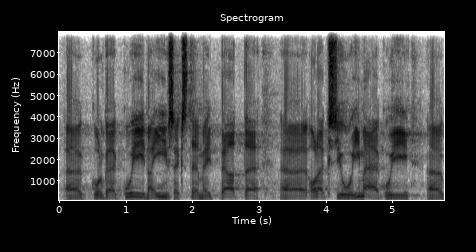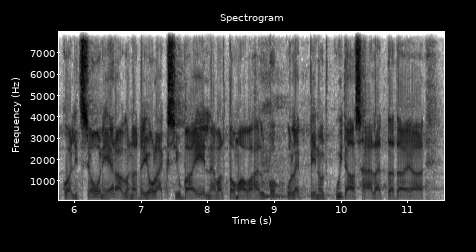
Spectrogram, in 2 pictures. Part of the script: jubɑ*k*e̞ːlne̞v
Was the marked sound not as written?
yes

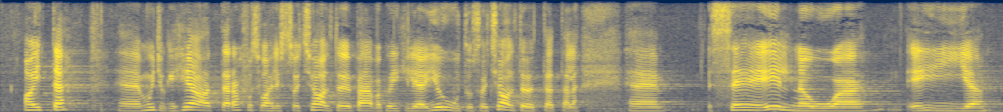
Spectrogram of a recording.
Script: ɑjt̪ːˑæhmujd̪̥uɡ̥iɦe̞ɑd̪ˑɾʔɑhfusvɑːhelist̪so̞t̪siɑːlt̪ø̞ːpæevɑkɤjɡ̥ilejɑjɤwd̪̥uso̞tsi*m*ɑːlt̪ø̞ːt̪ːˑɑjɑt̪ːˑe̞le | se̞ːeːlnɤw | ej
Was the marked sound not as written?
yes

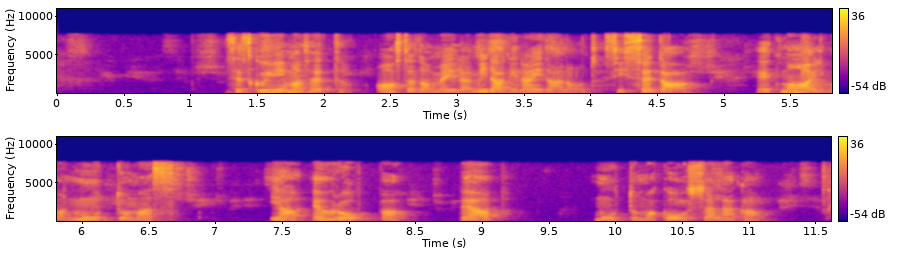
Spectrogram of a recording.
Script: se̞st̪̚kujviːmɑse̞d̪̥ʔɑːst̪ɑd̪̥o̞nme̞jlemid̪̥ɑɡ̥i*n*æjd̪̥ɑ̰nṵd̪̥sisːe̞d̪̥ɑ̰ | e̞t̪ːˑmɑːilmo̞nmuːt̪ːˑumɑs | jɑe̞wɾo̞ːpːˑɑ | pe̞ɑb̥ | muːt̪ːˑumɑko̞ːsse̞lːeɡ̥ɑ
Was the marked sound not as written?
no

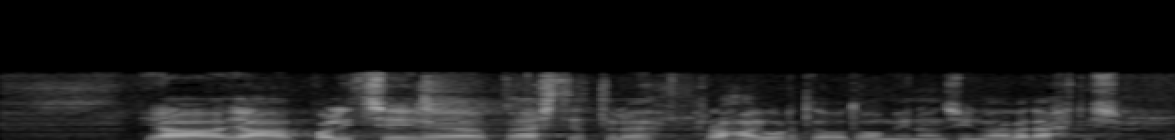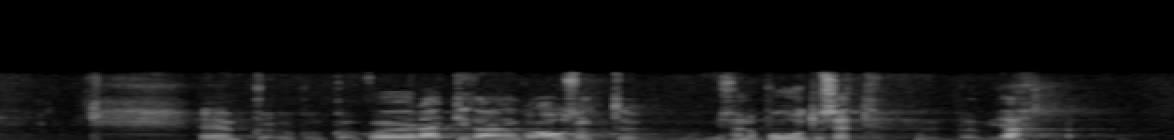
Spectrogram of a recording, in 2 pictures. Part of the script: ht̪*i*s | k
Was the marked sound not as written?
no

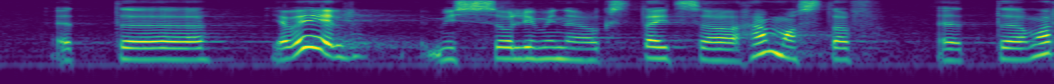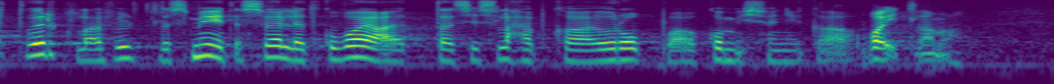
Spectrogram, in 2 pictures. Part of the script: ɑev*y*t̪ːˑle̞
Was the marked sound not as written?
no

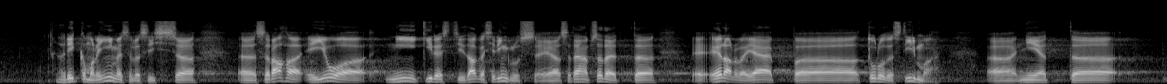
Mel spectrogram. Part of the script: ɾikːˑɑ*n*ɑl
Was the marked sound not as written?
yes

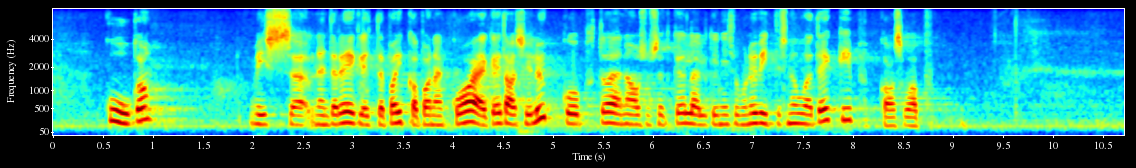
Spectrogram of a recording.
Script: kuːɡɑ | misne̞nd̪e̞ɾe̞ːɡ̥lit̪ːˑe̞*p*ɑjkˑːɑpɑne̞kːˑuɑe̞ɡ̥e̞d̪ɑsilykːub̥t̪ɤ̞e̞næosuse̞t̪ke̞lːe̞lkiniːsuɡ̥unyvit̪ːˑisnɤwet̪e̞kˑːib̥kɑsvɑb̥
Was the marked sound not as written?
no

